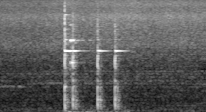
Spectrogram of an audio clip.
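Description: Sharp metallic clinks ring out three times in quick succession.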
